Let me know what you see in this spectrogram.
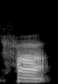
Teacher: सनाया उलिया का किनारा और निचले होंठ का अंदरूनी हिस्सा, इससे फा निकलता है।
